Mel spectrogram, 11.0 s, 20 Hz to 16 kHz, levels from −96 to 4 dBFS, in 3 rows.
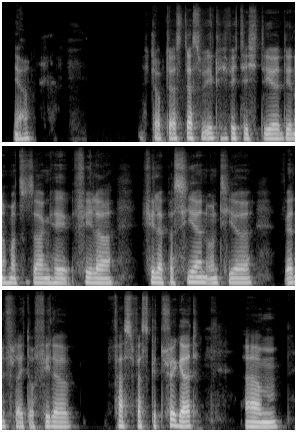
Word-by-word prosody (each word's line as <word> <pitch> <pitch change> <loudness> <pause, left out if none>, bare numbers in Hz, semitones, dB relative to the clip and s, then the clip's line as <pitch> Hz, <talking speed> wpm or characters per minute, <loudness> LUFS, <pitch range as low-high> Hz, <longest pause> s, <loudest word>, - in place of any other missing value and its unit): Ja. 120 +2 -4 1.3
Ich - - -25
glaube, - - -4
das 130 - 0
ist 130 - -20
das 135 0 +1
wirklich 130 -1 -3
wichtig, 125 -2 -2
dir 120 -1 +1
dir 120 -1 0
nochmal 115 0 +1
zu 130 - -12
sagen: 120 -3 +1
„Hey, 115 -1 0
Fehler 120 -3 +1 0.3
Fehler 125 -3 +1
passieren 130 +2 +1
und 115 +1 -1
hier 120 0 0 0.4
werden 120 +2 +2
vielleicht 115 -4 -4
auch 105 - -3
Fehler 120 0 +1 0.5
fast 130 0 -1
fast 130 - -2
getriggert.“ 130 -1 +3 0.6
Ähm, 120 0 +4
120 Hz, 145 wpm, -24 LUFS, 115-130 Hz, 1.3 s, Ähm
